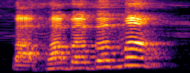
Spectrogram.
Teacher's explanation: मां बोलने के टाइम पे आप खाली होठ से मां नहीं बोल सकते हैं। नासिका को भी साथ में रखेंगे तो मां का उच्चारण होगा।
